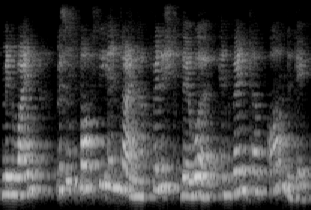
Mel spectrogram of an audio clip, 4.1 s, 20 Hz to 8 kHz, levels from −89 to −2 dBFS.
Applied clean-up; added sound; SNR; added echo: none; none; none; reverberation time 0.7 s.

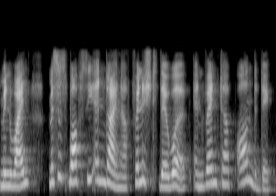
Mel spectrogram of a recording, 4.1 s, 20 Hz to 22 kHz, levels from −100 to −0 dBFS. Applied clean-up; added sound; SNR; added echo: none; none; none; none.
